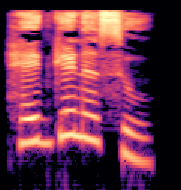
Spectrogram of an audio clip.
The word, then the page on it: ಹೆಗ್ಗೆಣಸು: kannada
